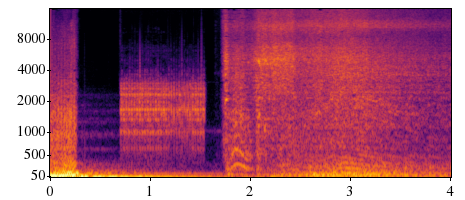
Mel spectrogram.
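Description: Vehicle engine sounds: a loud low rumble that cuts off suddenly, a short steady tone, then an engine revving with rising and falling pitch that fades away.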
